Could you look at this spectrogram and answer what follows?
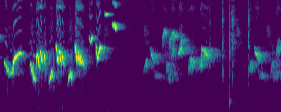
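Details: White-rumped shama delivering quick slurred whistles and chattering notes in fast succession. After a brief pause come lower, blurrier warbled phrases.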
